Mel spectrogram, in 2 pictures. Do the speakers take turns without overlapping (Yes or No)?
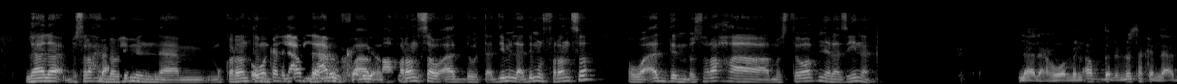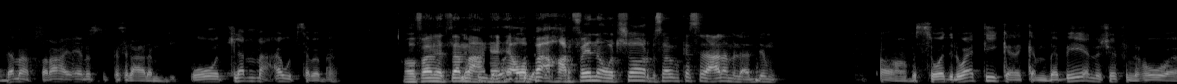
No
